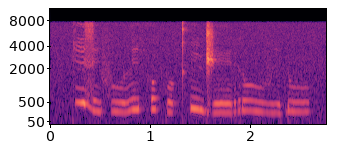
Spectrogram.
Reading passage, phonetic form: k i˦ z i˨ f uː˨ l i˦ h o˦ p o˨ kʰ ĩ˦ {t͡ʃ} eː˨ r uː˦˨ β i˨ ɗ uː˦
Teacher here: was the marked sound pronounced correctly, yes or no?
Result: no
